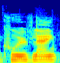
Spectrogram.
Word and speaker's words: Curveline: O sea, se escribe Curveline Line para escribe Se escribe Curveline, claro está, pero se dice Curveline Spa y Estética.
